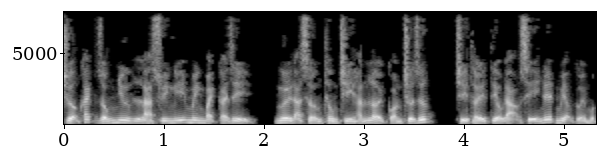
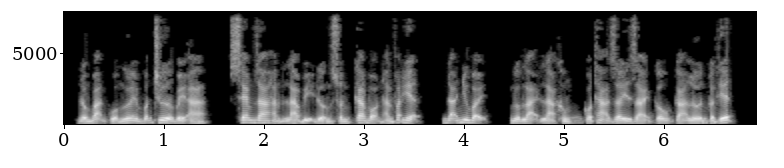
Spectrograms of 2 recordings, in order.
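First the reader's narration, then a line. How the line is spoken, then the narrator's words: Young priest muttering. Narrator (Vietnamese): tiểu đạo sĩ lẩm bẩm nói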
